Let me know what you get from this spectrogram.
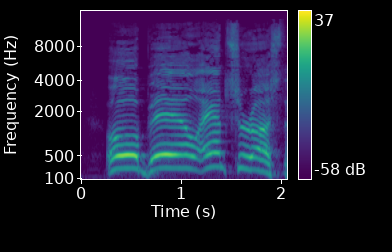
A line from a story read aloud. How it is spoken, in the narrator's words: they shouted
